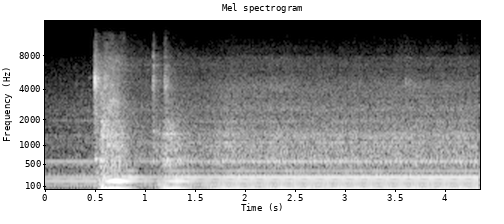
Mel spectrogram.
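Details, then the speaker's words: Monarch 10ee toolmaker's lathe, warmed up, spindle running forward then reverse at about 400 RPM: brief switching clunk, then smooth even hum with steady low tone, no knocks; normal spindle run. "and here we're going reverse what are we doing oh about 400 RPM that's okay for this machine"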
